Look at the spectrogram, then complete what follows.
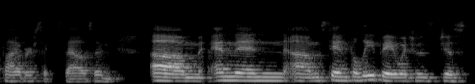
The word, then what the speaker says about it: San Felipe: tiny little town called San Philip, or San Felipe. And as Texans always butcher the Spanish pronunciation of all words.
